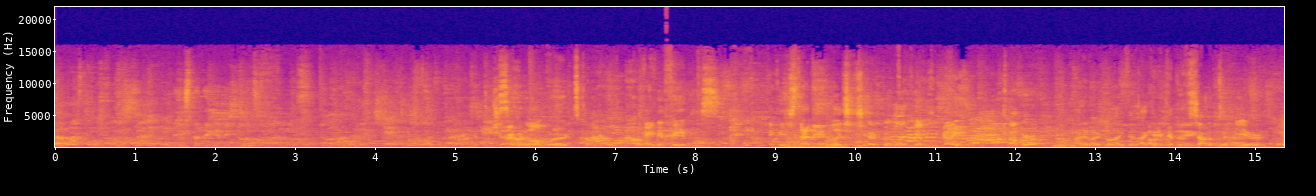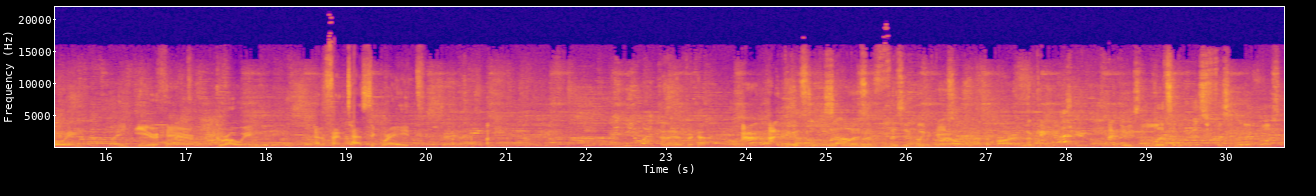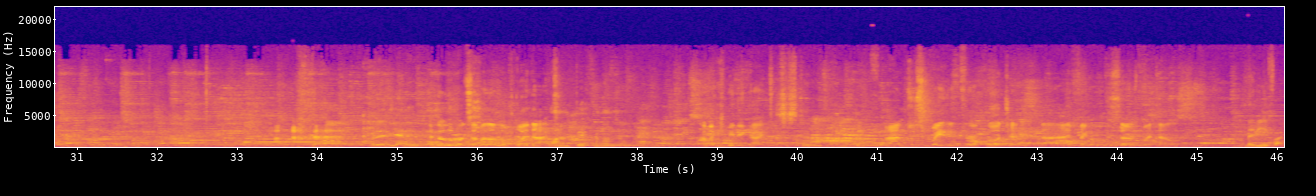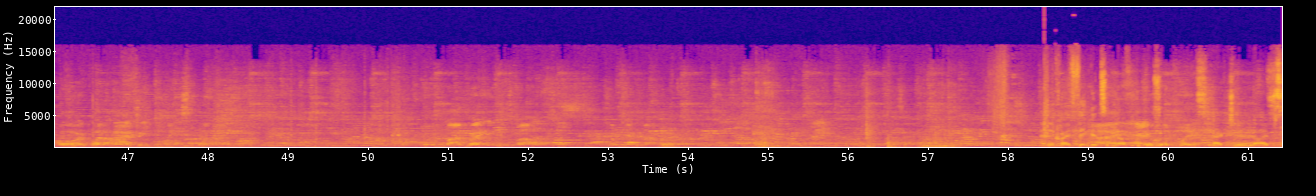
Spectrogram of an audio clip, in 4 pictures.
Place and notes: Explaining the LS 5 to a friend in a pub in Prague
How many are the fragments that constitute a life in recordings? My friend, a painter, mainly concerned with visual memories, wants to know what the little furry thing in my hand is good for...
